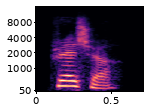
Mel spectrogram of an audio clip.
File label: "pressure", Indian; Dictionary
